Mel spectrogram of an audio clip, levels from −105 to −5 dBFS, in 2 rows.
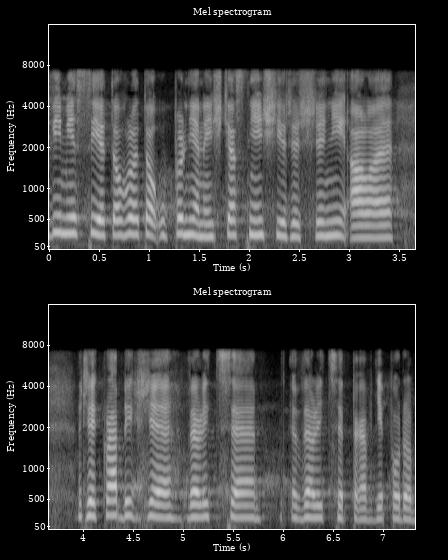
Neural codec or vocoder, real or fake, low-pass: codec, 16 kHz, 8 kbps, FunCodec, trained on LibriTTS, 25 frames a second; fake; 7.2 kHz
